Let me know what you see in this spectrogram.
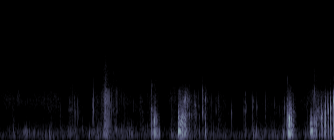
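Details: Irregular gurgles and low rumbling bursts from an empty stomach, with only water in the stomach; ordinary hunger rumbling (bowel sounds).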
